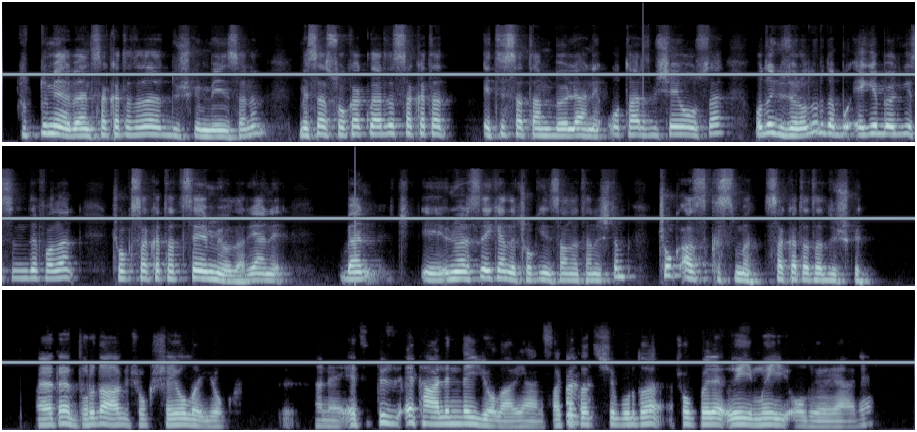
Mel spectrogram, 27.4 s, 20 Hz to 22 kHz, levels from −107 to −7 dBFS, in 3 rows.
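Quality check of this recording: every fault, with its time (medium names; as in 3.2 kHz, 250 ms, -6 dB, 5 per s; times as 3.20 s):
whine 3.1 kHz -38 dBFS
6.41 s: pop -23 dBFS
12.66 s: pop -16 dBFS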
